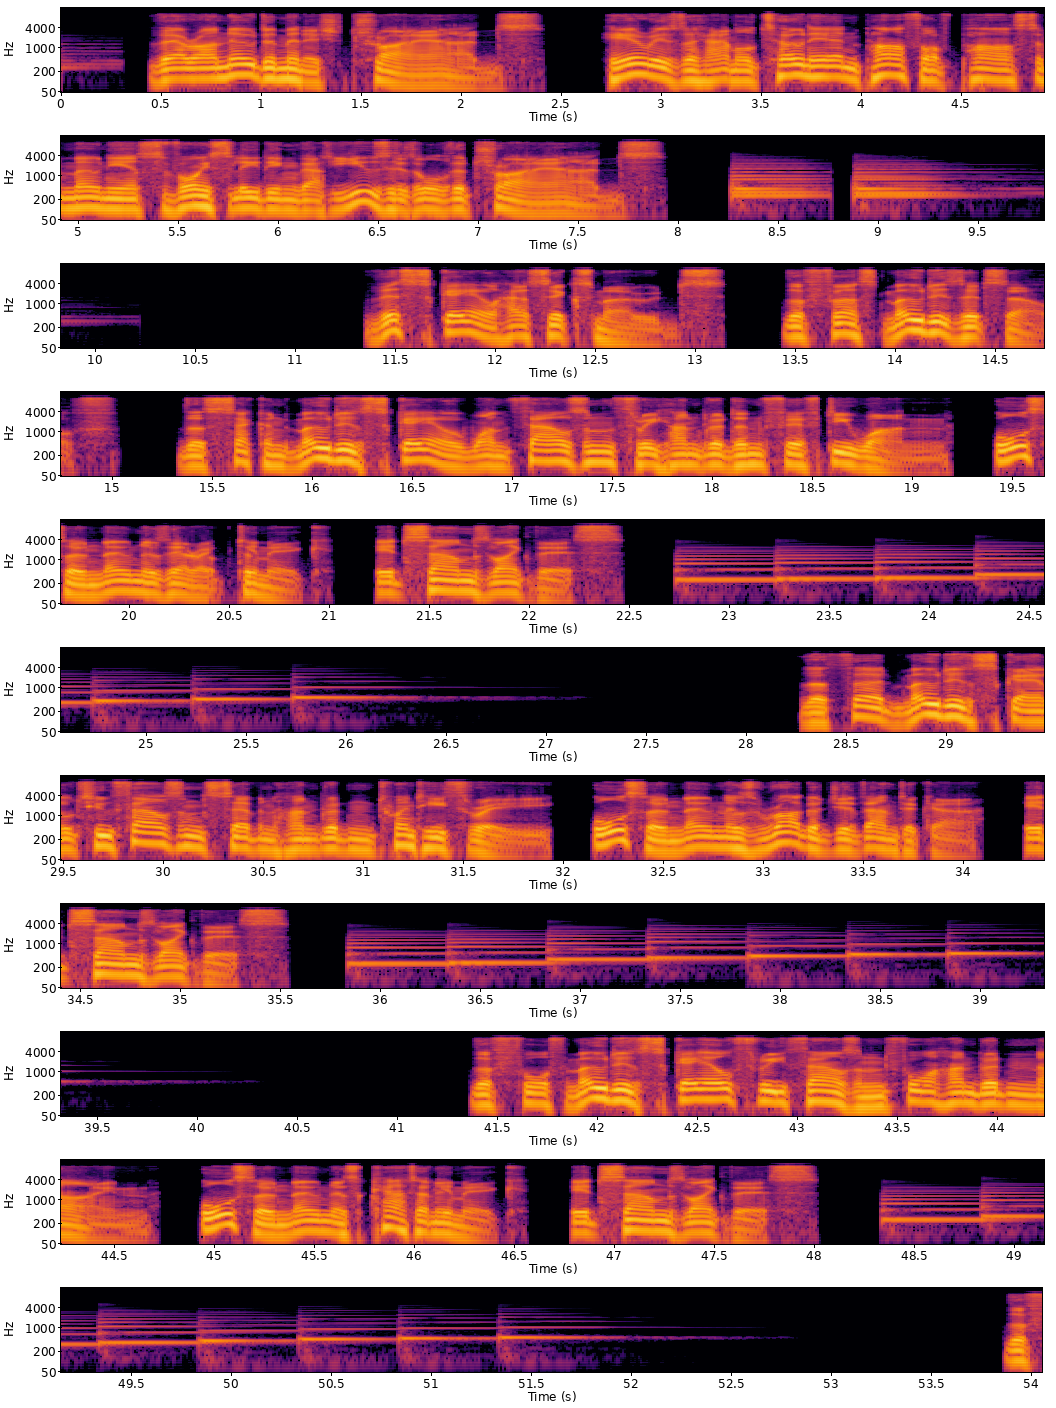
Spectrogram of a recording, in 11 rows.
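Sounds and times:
piano playing ascending scale: 0.0 - 0.3, 8.3 - 10.2, 22.7 - 26.9, 35.8 - 39.9, 48.3 - 52.5.

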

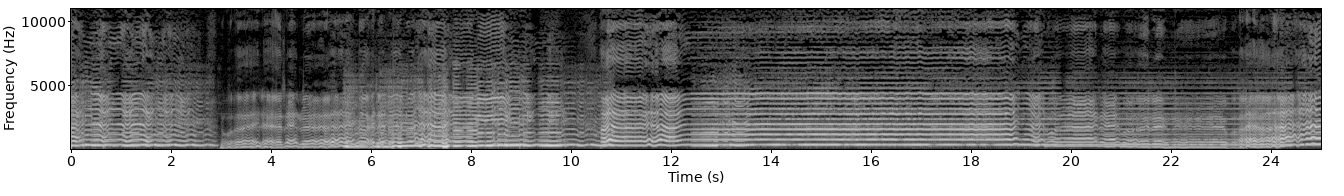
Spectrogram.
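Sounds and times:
violin accompaniment: 0.0 - 2.9, 5.4 - 11.7
woman singing ornamented phrases: 0.0 - 9.4, 10.6 - 25.0.

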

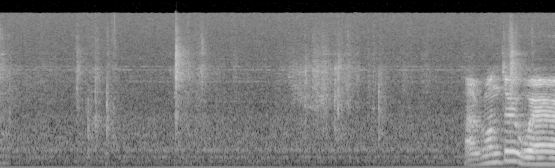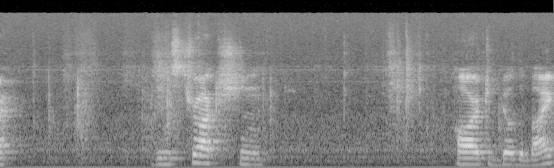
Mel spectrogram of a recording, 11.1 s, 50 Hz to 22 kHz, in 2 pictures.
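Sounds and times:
low steady hum: 0.0 - 11.0
paper pages flipping: 0.7 - 4.4, 5.1 - 8.4, 9.0 - 10.0.

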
